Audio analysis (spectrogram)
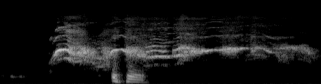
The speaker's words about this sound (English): just screaming randomly for no reason right now.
